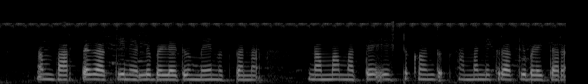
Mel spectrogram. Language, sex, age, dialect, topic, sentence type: Kannada, male, 60-100, Central, agriculture, statement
